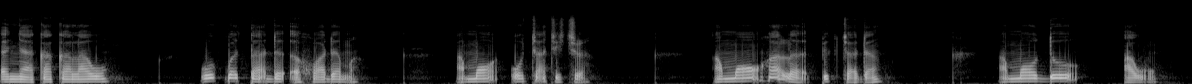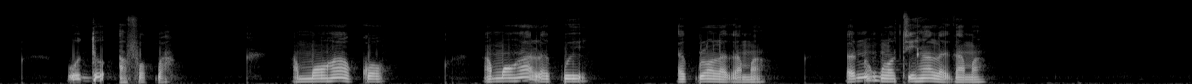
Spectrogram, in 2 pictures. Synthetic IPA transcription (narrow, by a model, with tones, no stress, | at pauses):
ə˨ɲã˨ka˨ka˨la˦wo˦ | wʔo˦k͡pə˦t̪a̰˨ɖə˦ʔə˨xɔ˨a˨ɖə˦mʔə̰̃˨ | a̰˨mə˦wʔo̰˦t͡ʃa̰˦t͡ɕi˨t͡ʃɾə̰˨ | a̰˨mə̃˦wo˦ɦã˦lə̰˨pi˦kt͡ʃa˨ɖə˦n | a̰˨mə̃˦wo˦d̪o˦ | a˨wṵ˨ | wo̰˦d̪o˦a˨fɔ˨k͡pa˦ | a̰˨mə˨wo˦ɦã˦˨kɔ˦ | a˨mə˨˦wo˦ɦã˦lʔə˨ku˦i˦ | ə˨k͡plɔ̃˦lə˨ɡa̰˨mã̰˦ | ə˦nũ˦ŋlɔ̃˨t̪i˦ɦã˦lə̰˨ɡa˨mã˦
